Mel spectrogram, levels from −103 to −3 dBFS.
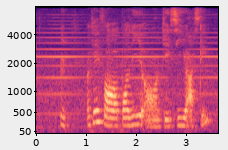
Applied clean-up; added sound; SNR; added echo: none; Bowed string instrument; 14 dB; reverberation time 0.4 s.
